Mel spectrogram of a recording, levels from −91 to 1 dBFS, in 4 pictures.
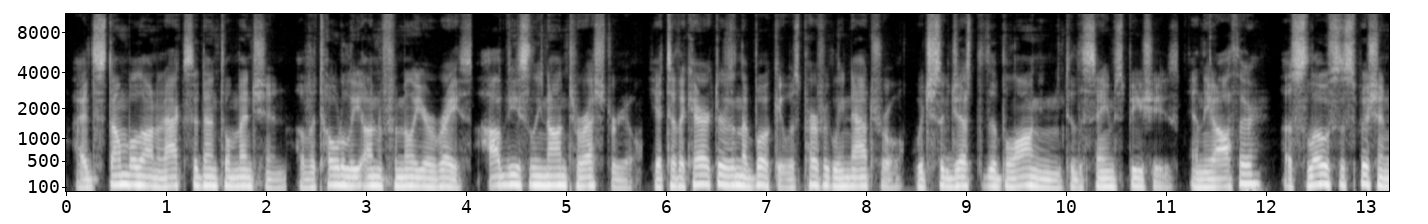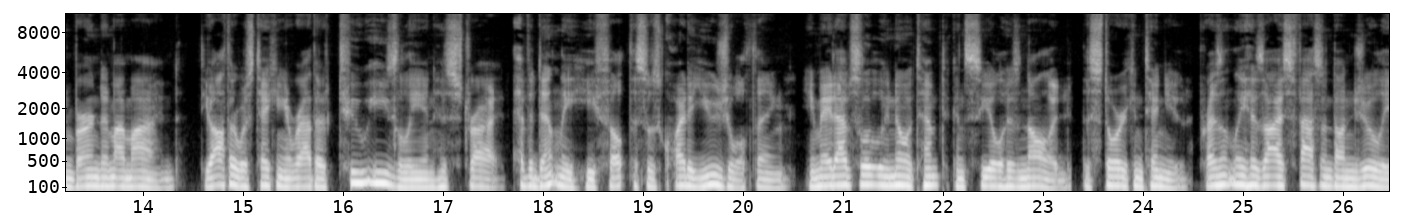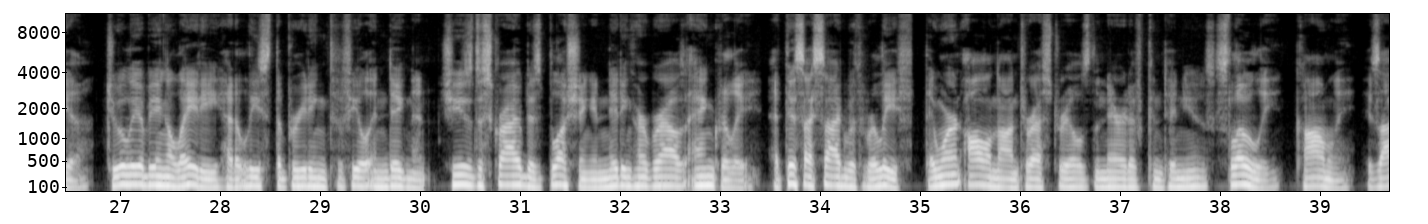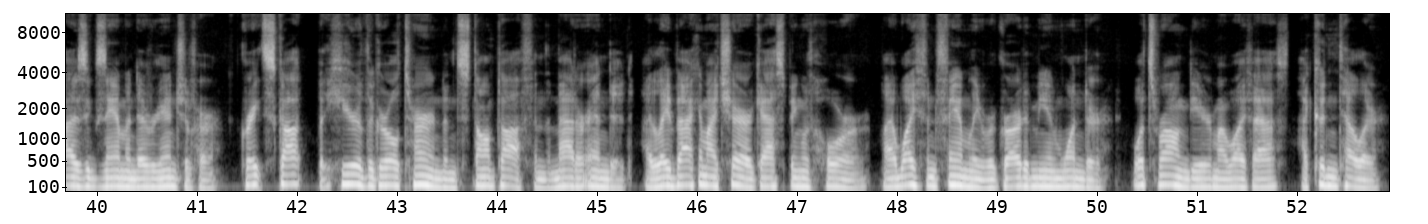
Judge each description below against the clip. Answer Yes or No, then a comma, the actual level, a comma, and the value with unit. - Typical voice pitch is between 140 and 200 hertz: No, low, 115 Hz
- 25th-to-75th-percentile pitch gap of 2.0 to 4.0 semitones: Yes, average, 2.8 semitones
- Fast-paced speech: No, average, 190 wpm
